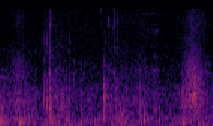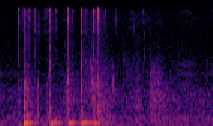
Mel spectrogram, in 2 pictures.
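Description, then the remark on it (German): Rapid keystrokes clatter on a computer keyboard as someone types a Google search, an irregular burst of typing that grows denser and louder midway, then tapers off into quiet. “Okay, wir googeln das einfach mal.”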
